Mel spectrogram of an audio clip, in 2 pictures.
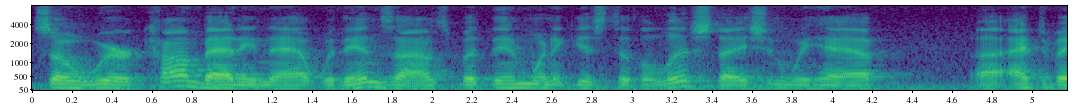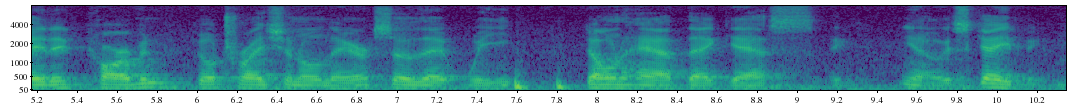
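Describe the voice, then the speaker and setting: The speaker is a man with a fairly low pitch. He keeps a moderate pace and ordinary pitch variation. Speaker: wastewater company representative. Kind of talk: public presentation. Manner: loud.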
